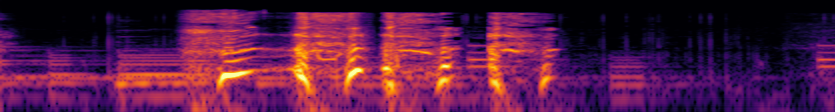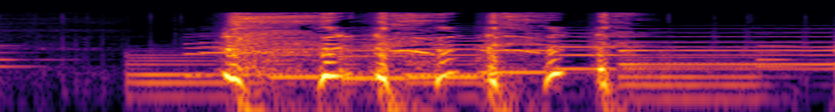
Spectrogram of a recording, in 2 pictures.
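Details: Two fits of repeated harsh coughing, about ten coughs in all, from a person with a viral illness who cannot stop coughing, over background music.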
